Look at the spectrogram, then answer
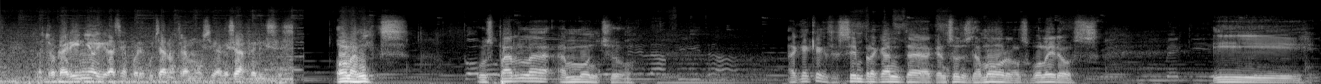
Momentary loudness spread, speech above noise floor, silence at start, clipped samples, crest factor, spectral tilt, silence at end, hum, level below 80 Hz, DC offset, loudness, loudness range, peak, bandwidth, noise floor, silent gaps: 21 LU; 25 dB; 0 s; 0.1%; 14 dB; -6 dB/octave; 0.05 s; none; -34 dBFS; under 0.1%; -14 LUFS; 8 LU; 0 dBFS; 13 kHz; -38 dBFS; none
